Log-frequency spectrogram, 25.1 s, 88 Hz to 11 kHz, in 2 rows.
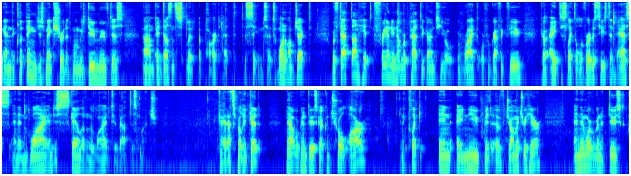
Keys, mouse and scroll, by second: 0.3-1.2 scroll up 1, 1.2 scroll down 1, 1.6 a, 3.4 right click, 4.0 scroll down 1, 4.2 alt+a, 4.5-5.6 middle drag, 7.9-9.0 middle drag, 7.9 KP_3, 9.0-10.9 scroll up 2, 10.9 a, 15.1 click, 15.3-17.3 middle drag, 17.3 KP_1, 18.4-19.5 scroll up 2, 19.5 ctrl+r, 20.7 click, 21.0-21.9 scroll up 1, 22.8-25.0 middle drag, 22.8 KP_1, 24.7 z.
